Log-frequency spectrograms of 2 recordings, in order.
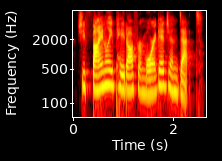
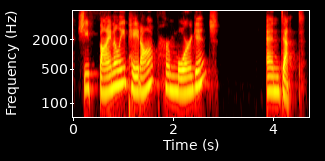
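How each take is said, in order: First: The sentence is spoken at a fast pace. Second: The sentence is spoken at a slow pace. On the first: "I'll say it fast" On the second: "I'll say it slow"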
